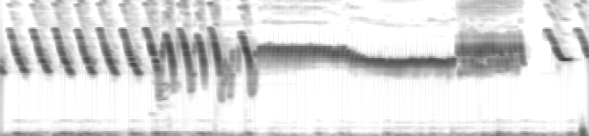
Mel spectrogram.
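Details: Canary song meant to encourage other canaries: falling whistled sweeps, then a long even buzzing trill gliding lower, a harsh high burst, and renewed quick sweeps.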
